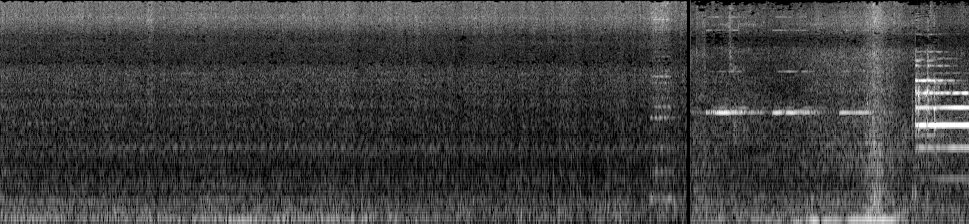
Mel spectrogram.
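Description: Light rail train at a station: a steady low rumble with some wind noise. After a brief break about ten seconds in, a thin high tone holds for a couple of seconds. Near the end a louder pitched warning tone starts and keeps sounding.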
